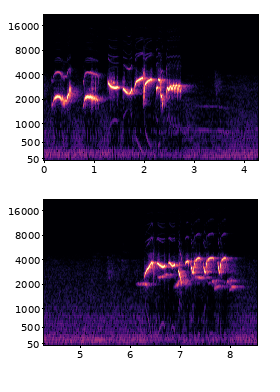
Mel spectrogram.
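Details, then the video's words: An excited, hopping Oriental magpie-robin sings as a lure for silent birds of its kind. Bright whistled phrases with rising and falling slurs run for nearly three seconds, then a pause, then a second rapid run of whistled notes. "Pancingan Kacer MACET BUNYI, dengan Kacer EMOSI LONCAT INI, dijamin NYAUT GACOR KACERNYA"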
